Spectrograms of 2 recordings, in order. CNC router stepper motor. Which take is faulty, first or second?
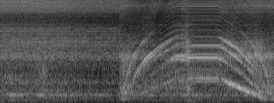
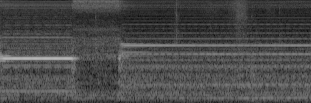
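first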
